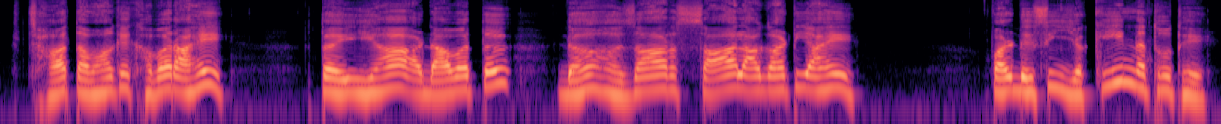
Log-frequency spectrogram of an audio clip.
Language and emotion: Sindhi, surprised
